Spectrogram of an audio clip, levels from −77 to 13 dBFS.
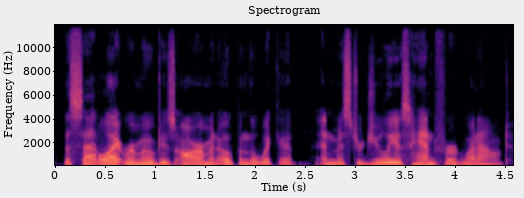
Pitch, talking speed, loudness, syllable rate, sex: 205 Hz, 195 wpm, -17 LUFS, 6.0 syllables/s, female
